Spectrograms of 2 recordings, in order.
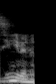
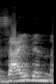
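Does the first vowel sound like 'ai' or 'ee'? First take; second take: ee; ai. First: The first vowel sounds like 'ee'. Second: The first vowel sounds like 'ai'. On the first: The speaker calls it right. "হয় জিবেন হয়েছে" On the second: The speaker calls it wrong. "এটা যাইবেন না"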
